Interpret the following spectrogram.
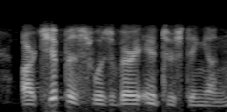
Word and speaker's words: Archippus: Greek manuals that I have it is not arch of us it is archippus so be it good or bad I did pronounce his name correctly archippus was a very interesting young man but more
